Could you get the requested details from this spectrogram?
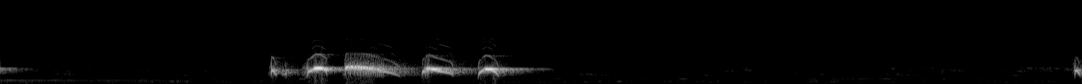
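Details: Spotted dove calling in the kuk 2 style, a call used for training and luring: one phrase of four deep, hollow coos, the second one drawn out, with silence before and after and the start of the next phrase at the end.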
